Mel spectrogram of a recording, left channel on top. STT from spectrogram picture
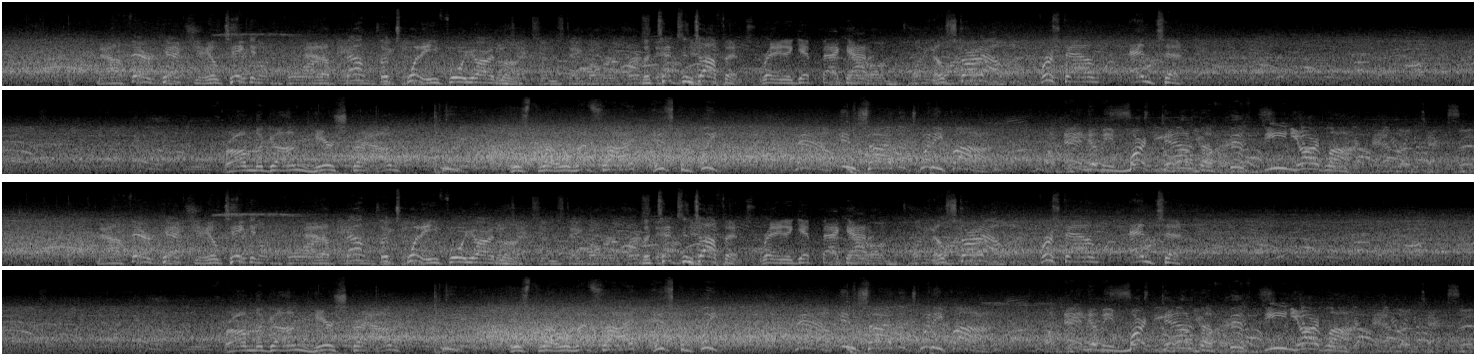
Now fair catch, and he'll take it at about the 24-yard line. The Texans offense ready to get back at it. They'll start out 1st down and 10. From the gun, here's Stroud. His throw left side is complete. Now inside the 25. And he'll be marked down at the 15-yard line.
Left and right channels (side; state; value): both; normal; correlation 0.87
